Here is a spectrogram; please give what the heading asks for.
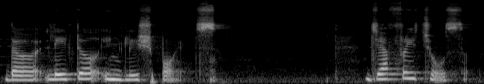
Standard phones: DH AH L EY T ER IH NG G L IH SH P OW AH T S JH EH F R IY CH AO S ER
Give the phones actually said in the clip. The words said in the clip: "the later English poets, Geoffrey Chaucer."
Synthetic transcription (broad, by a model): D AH L EY T ER IH NG G L IH SH P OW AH T S JH EH F R IY CH AO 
